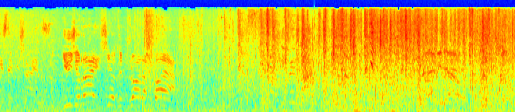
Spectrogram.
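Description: Bullets strike a shield with sharp cracks.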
